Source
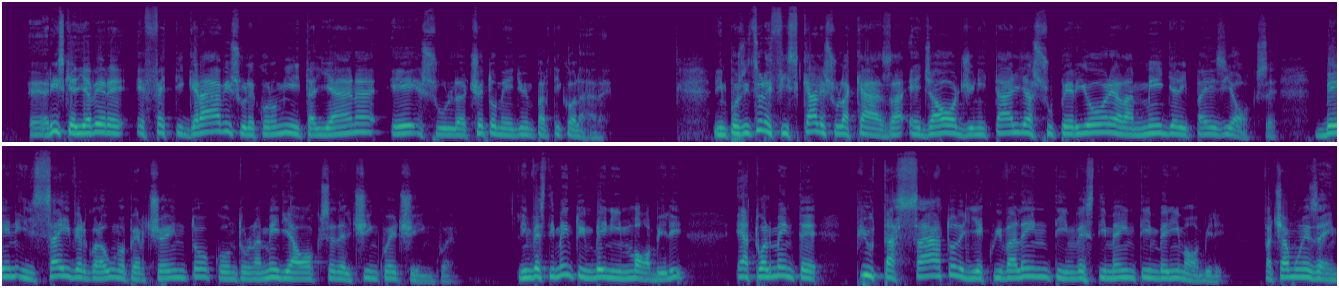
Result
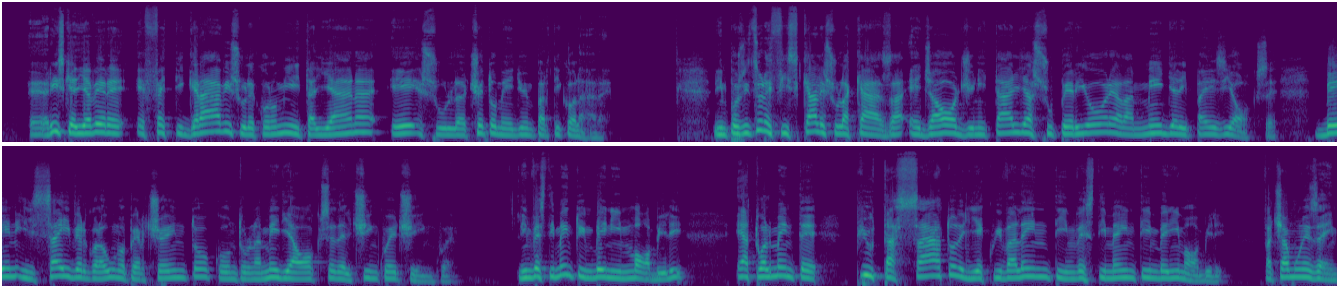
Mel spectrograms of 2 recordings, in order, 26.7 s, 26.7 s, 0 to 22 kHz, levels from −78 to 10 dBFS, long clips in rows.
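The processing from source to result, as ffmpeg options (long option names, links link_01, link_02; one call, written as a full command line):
ffmpeg -i in.wav -filter_complex "[0:a]asettb=1/sr,asplit=3[link_01][link_02][link_03];[link_01]atrim=end=12.054[link_04];[link_02]atrim=start=12.05:end=15.21,asetpts=PTS-STARTPTS,afade=type=in:duration=0.004:curve=qsin,afade=type=out:start_time=3.156:duration=0.004:curve=qsin,lowpass=6600[link_05];[link_03]atrim=start=15.206[link_06];[link_04][link_05]acrossfade=duration=0.004:curve1=hsin:curve2=qsin[link_07];[link_07][link_06]acrossfade=duration=0.004:curve1=qsin:curve2=hsin,asettb=1/sr,asplit=3[link_08][link_09][link_10];[link_08]atrim=end=19.564[link_11];[link_09]atrim=start=19.56:end=20.1,asetpts=PTS-STARTPTS,afade=type=in:duration=0.004:curve=qsin,afade=type=out:start_time=0.536:duration=0.004:curve=qsin,adynamicsmooth=sensitivity=2:basefreq=6500[link_12];[link_10]atrim=start=20.096[link_13];[link_11][link_12]acrossfade=duration=0.004:curve1=hsin:curve2=qsin[link_14];[link_14][link_13]acrossfade=duration=0.004:curve1=qsin:curve2=hsin,asplit=3[link_15][link_16][link_17];[link_15]atrim=end=10.812[link_18];[link_16]atrim=start=10.808:end=11.482,asetpts=PTS-STARTPTS,volume=-3.5dB[link_19];[link_17]atrim=start=11.478[link_20];[link_18][link_19]acrossfade=duration=0.004:curve1=hsin:curve2=hsin[link_21];[link_21][link_20]acrossfade=duration=0.004:curve1=hsin:curve2=hsin" out.wav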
